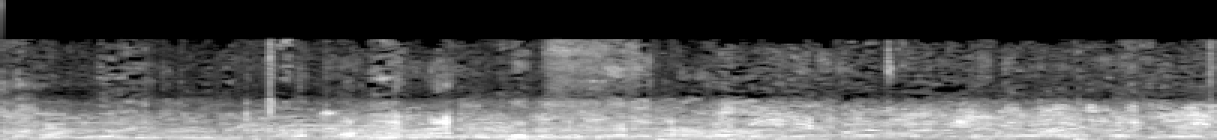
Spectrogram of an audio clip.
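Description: A crowd of people talking over one another, with a few dull low thumps in the second half.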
